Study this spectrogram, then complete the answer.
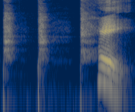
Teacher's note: So it feels like you have a little H right after. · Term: aspirated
